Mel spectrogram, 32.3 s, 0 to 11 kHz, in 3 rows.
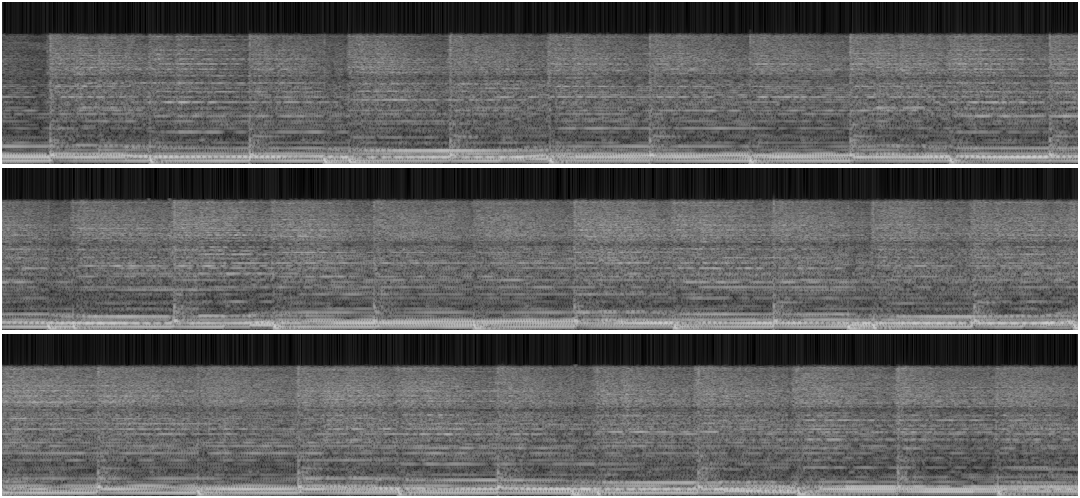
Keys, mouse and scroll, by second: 0.5 click, 0.6 click, 1.0 click, 1.2 click, 1.5 click, 1.6 click, 2.0 click, 2.2 click, 2.6 click, 2.7 click, 3.3 click, 3.4 click, 3.9 click, 4.0 click, 4.4 click, 4.6 click, 5.0 click, 5.7 click, 5.8 click, 6.3 click, 6.4 click, 6.8 click, 9.0 click, 9.1 click, 9.5 click, 9.6 click, 10.2 click, 10.4 click, 11.2 click, 11.3 click, 12.0 click, 12.1 click, 12.4 click, 12.6 click, 12.9 click, 13.0 click, 13.4 click, 13.6 click, 14.0 click, 14.1 click, 14.5 click, 14.7 click, 15.7 click, 15.9 click, 16.2 click, 16.4 click, 16.8 click, 16.9 click, 17.3 click, 17.5 click, 17.8 click, 19.2 click, 19.3 click, 19.8 click, 20.0 click, 20.3 click, 20.5 click, 20.9 click, 21.0 click, 21.7 click, 21.8 click, 22.3 click, 23.2 ,, 23.8 click, 23.9 click, 26.3 click, 26.4 click, 28.3 click, 28.5 click, 29.9 click, 30.0 click, 30.8 click, 30.9 click.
